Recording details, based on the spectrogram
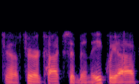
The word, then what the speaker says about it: Firocoxib: Firocoxib. – Firocoxib.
